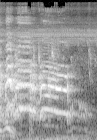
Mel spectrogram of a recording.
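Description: Hens and chickens on a small farm cluck and crow together, a close, busy chorus of overlapping calls with no voices.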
